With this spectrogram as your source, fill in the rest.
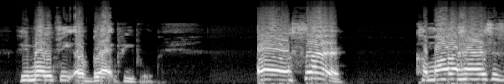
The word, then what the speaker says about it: Kamala: It's pronounced Kamala, not Kamala, as a subtle form of racism.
